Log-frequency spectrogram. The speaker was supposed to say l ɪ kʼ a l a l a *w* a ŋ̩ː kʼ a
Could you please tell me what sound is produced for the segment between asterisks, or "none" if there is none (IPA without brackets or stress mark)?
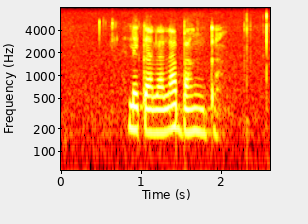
b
